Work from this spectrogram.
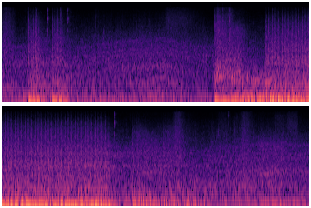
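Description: Gunfire in the video game Mass Effect, bursts of shots and sustained rapid fire with heavy low-end booms, loud and dense, a brief burst early then a long continuous barrage that eases near the end.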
